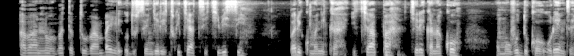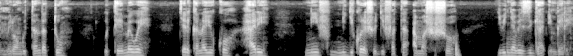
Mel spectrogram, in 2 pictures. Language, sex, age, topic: Kinyarwanda, male, 18-24, government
